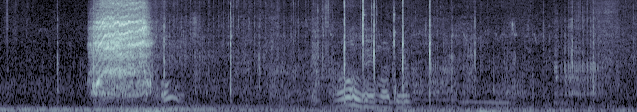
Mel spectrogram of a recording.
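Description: A person's short, high-pitched shout about a second in, then a brief bit of voice a couple of seconds later, over a low steady rumble.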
